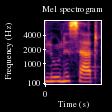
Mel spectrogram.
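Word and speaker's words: Lughnasadh: Ja, det udtales Lunesat, men det staves på en meget forvirrende måde, og ja, du kan se, hvordan det staves her i podcastens titel.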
